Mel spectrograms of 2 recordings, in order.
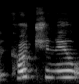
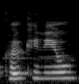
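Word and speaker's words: cochineal: um some foods will say this has the coil or cocal depending on how you pronounce it c c h i n e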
